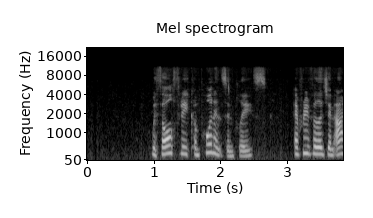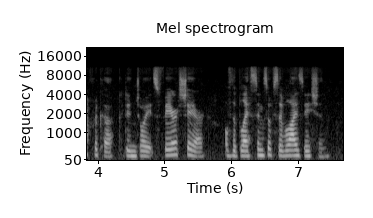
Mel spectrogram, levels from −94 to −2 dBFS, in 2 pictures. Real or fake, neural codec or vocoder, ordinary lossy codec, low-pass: real; none; none; 10.8 kHz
